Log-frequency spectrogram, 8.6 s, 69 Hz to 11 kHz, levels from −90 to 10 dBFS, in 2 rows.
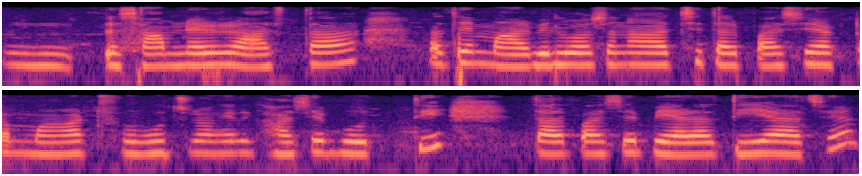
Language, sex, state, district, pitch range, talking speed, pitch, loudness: Bengali, female, West Bengal, Dakshin Dinajpur, 240-255 Hz, 125 wpm, 250 Hz, -14 LUFS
